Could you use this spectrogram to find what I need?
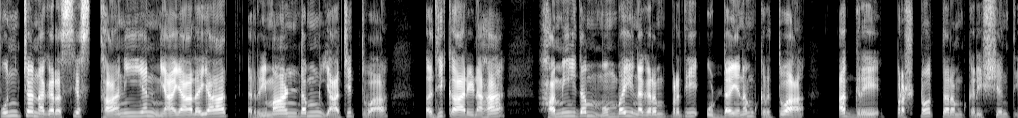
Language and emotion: Sanskrit, neutral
